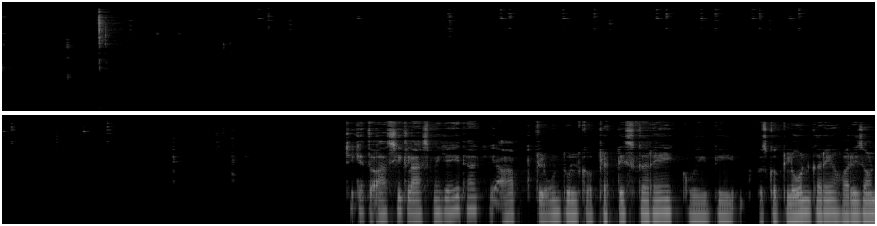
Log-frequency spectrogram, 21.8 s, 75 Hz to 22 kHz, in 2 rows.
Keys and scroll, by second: 1.2-2.8 typing, 13.1 ctrl+KP_0.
